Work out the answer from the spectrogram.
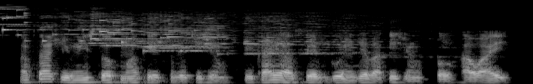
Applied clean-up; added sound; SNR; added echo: neural mask model RNNoise.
